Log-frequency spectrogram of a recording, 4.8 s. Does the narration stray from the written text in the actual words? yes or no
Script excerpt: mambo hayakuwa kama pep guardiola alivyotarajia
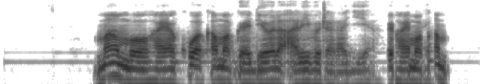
yes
